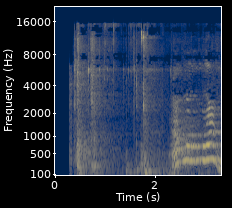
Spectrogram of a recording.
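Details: Husky greeting its owner as she comes home from work, door noises first, then a loud drawn-out harmonic howl-like vocalization that rises and wavers, holding steady before dropping at the end.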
